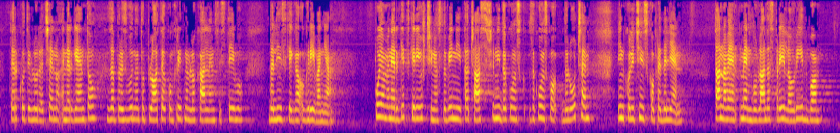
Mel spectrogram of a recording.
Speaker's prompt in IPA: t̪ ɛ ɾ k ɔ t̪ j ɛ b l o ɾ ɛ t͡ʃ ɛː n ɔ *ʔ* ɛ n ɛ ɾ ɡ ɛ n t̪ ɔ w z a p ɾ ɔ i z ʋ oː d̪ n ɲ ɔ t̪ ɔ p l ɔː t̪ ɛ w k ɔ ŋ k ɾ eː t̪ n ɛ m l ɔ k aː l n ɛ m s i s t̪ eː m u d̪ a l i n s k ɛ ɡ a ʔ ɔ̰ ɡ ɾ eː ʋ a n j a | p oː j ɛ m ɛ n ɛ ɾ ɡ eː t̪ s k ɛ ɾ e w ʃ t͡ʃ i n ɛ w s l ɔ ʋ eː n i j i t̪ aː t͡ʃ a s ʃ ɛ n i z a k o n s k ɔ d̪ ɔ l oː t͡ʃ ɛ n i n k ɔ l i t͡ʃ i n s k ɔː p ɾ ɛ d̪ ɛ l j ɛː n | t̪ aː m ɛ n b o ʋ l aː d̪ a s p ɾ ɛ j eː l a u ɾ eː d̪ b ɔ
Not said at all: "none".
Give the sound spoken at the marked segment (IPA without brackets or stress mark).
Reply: ʔ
